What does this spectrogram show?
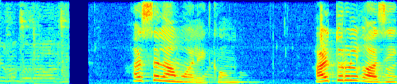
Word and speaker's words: Ertuğrul: ज़बान में है और टर्किश ज़बान में गैन साइलेंट रहता है। अर्तुगरुल का असल तलफ़्फ़ुज़ क्या है? अलिफ के ऊपर ज़बर होगी, तोई के ऊपर पेश पढ़ेंगे और रे के ऊपर भी पेश पढ़ा जाएगा, यानी इसको अर्तुगरुल पढ़ा जाएगा।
